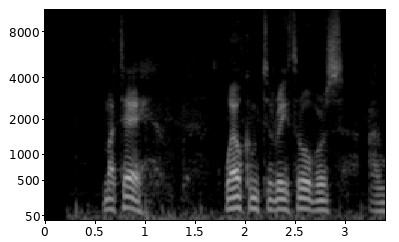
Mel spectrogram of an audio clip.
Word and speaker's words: Matej: It's spelt Matej, but it's pronounced Matej, correct? Yes, correct.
